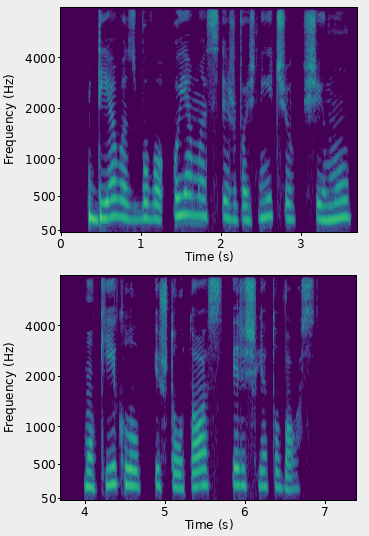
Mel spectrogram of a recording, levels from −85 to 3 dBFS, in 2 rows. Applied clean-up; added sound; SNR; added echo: none; none; none; none.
